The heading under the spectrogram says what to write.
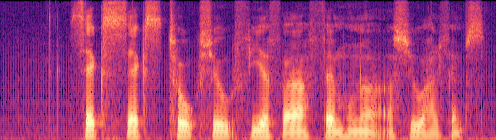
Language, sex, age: Danish, male, 23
